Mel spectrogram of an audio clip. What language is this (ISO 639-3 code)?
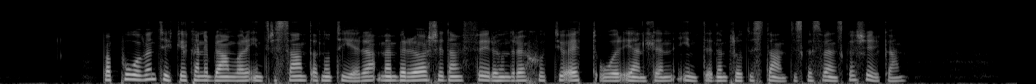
swe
